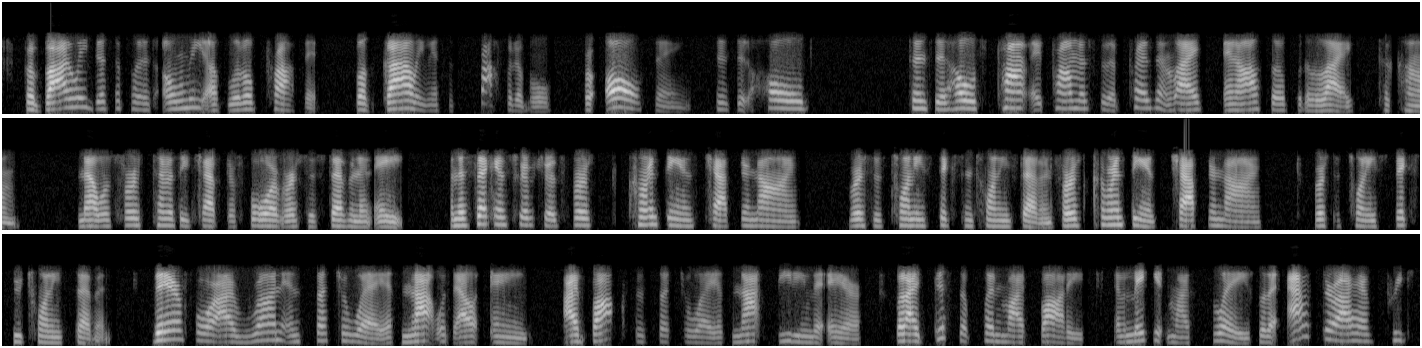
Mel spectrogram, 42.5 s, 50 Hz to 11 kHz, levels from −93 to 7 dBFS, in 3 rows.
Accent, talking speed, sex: American, 150 wpm, female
